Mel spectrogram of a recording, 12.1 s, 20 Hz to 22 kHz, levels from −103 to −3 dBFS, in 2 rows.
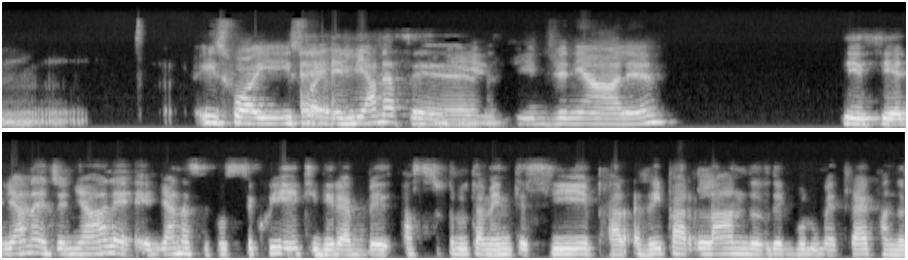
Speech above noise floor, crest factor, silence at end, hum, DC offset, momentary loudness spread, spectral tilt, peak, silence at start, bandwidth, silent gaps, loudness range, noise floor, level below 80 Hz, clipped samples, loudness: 41 dB; 12 dB; 0 s; none; under 0.1%; 10 LU; -5 dB/octave; -6 dBFS; 0 s; 12.5 kHz; none; 3 LU; -59 dBFS; -54 dBFS; under 0.1%; -18 LUFS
